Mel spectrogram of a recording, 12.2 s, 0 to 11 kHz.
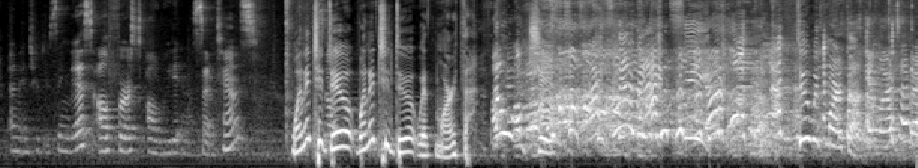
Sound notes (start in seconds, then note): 6.6 laughing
